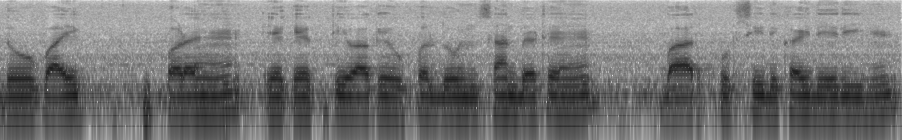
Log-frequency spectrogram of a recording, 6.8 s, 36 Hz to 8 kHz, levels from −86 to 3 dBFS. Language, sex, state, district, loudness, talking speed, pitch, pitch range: Hindi, male, Gujarat, Gandhinagar, -16 LUFS, 160 wpm, 95 Hz, 95-100 Hz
